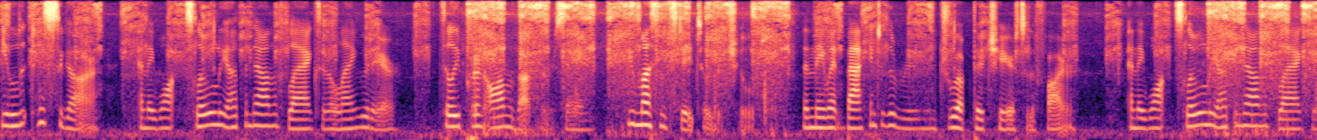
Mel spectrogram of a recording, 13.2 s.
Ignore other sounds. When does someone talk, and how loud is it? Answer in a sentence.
The talking can be heard from 0.0 to 13.1 s, at a steady volume.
